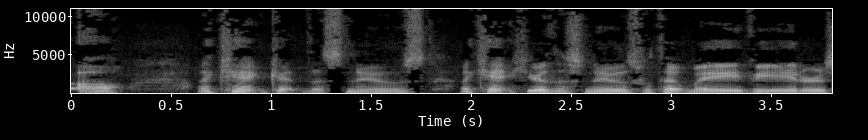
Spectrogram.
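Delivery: theatrical, hammy, over-the-top put-on panic. Retelling a wrestler's reaction to news of a match: imitating Kenny freaking out. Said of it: "Kenny's freaking out".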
